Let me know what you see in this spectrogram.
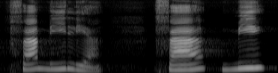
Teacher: a sílaba tônica é mi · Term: paroxítona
